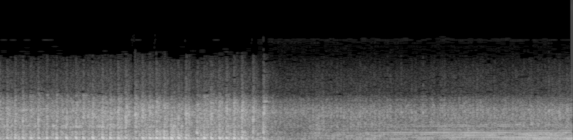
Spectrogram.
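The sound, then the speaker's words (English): Howard drilling stone in a quarry: harsh, rapid hammering of a drill biting into stone, loud and rattling for a second or so, then dropping to a steadier grinding whine with a sustained mechanical hum. “As they head down into the quarry, Howard continues drilling.”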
